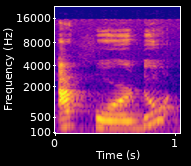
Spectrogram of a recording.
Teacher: acordo é uma palavrinha que eu sinto mais forte o cor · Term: paroxítona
